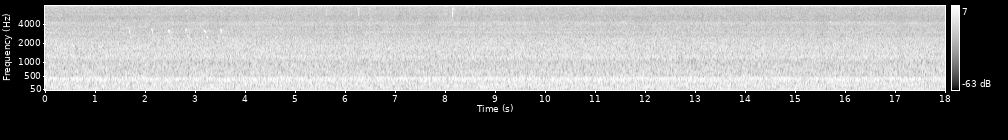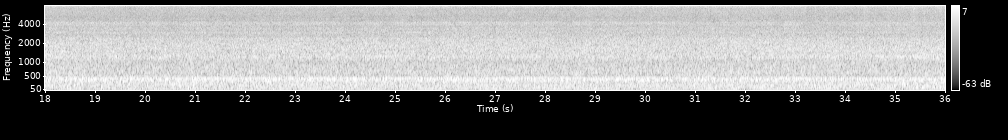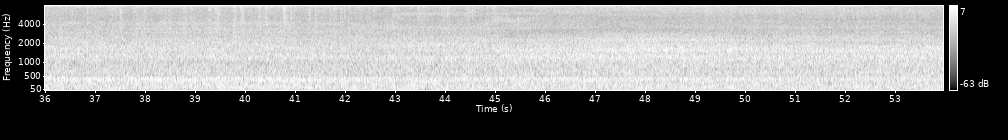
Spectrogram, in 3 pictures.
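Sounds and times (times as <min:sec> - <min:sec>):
train wheels rumbling on rails: 0:34.4 - 0:47.6.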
